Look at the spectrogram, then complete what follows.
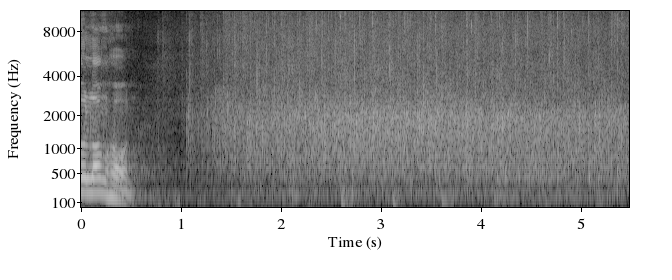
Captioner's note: audience applauding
